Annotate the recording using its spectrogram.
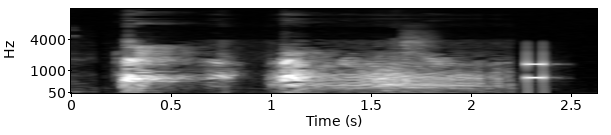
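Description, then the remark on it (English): A female German Shepherd lets out two loud barks, the second one drawn out into a rough, growly howl, followed by a short double electronic beep. “Yeah, I have a female dog, German Shepherd.”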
